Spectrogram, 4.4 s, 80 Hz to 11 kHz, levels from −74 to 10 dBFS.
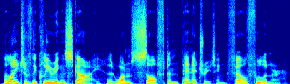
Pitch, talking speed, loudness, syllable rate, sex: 110 Hz, 205 wpm, -17 LUFS, 4.5 syllables/s, male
